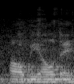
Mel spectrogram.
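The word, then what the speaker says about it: Ayalde: okay what was that if you uh remember the phrase I'll be here all day and drop it here I'll be all day you got it and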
